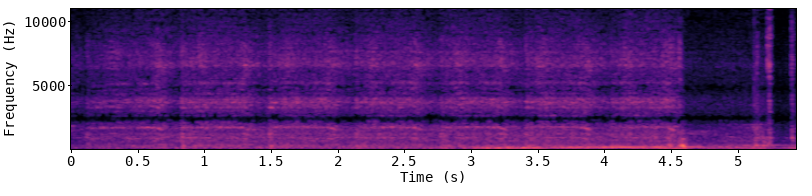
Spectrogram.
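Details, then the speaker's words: 1998 Volvo V70 base with a suspected burnt valve at cylinder 3, compression test with throttle held open: eight even starter cranks on a weak battery; cylinder 1 reads about 185, healthy. "Number one has about man, I think that's 60, 70, 80, 85, 185, which is good. This car may have hope."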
